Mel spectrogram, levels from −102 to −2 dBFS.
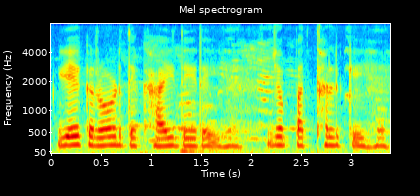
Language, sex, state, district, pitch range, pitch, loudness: Hindi, female, Uttar Pradesh, Lucknow, 180-195 Hz, 190 Hz, -17 LUFS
